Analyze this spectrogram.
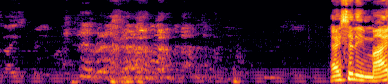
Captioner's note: laughter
